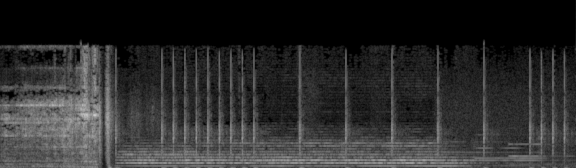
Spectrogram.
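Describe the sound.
A TGV high-speed train at a railway station: a brief burst of broad noise gives way to a steady, sustained tonal hum laced with quick, regular clicking.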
